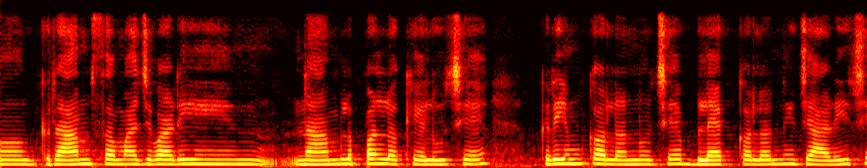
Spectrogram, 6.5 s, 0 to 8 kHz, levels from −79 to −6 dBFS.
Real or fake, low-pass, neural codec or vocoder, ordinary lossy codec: fake; 7.2 kHz; codec, 24 kHz, 3.1 kbps, DualCodec; none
